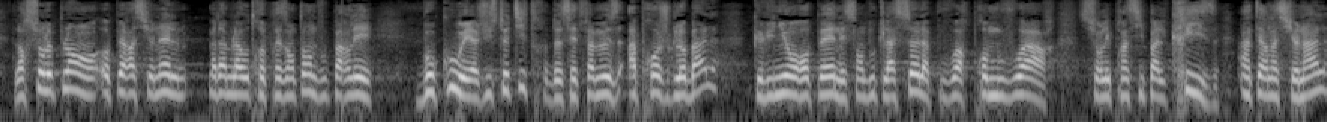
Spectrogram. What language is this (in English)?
French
